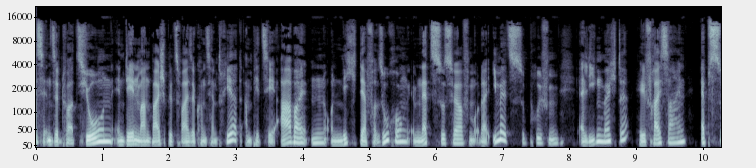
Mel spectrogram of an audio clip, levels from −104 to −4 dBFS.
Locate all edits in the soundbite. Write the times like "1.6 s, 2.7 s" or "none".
8.9 s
